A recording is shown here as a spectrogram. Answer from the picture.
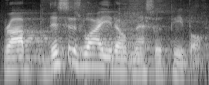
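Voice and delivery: low, soft imitation of a dismayed friend; gone quiet. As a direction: drop the voice, a subdued reproach. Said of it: "he just gets quiet".

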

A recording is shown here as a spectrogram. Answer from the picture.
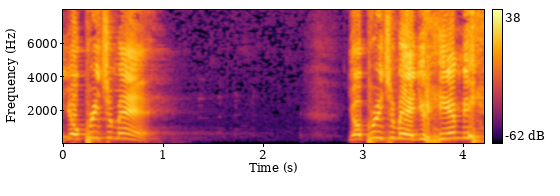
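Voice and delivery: high, loud shout across the room; calling out. Retold or imitated. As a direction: call him from far away, hammed up. Inmates calling him across.

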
